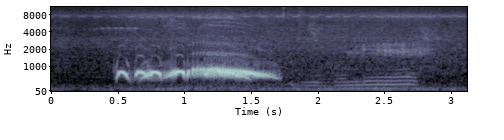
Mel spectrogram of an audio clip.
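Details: Lure call of a spotted dove for trapping: one long, wavering, mid-pitched coo that slowly falls away, followed by faint lower tones and a quiet background.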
